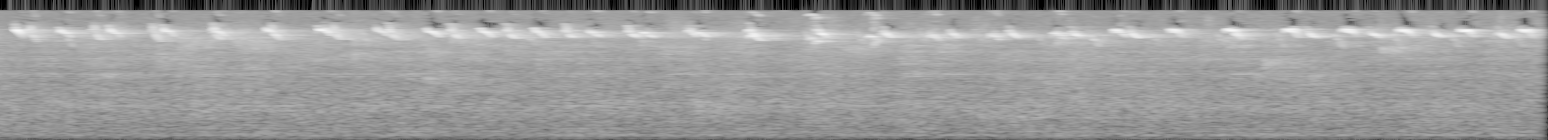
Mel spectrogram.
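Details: Black redstart at its nest in Portugal: thin, very high squeaky notes repeated quickly, about three each second, over a faint low background hum.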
